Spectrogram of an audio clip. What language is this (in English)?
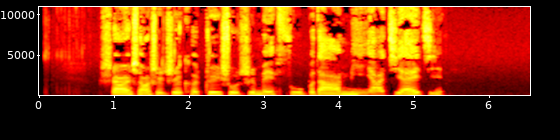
Chinese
